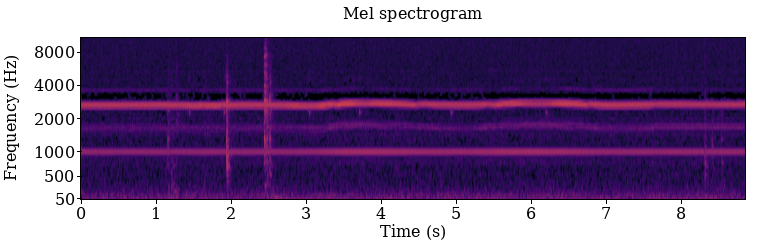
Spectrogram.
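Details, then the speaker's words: Northern Electric Baby Champ tube radio, investigating IF-frequency interference leaking from antenna: several steady whistles slowly drifting in pitch over a low hum; heterodyne whistle, suspected IF-circuit oscillation, a guess, not confirmed. "we're hearing an oscillation we're hearing the effects of an oscillation in the if circuit which which you normally cannot hear but when you bring up another frequency close to"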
